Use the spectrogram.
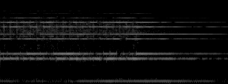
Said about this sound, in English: Only to be startled by the phone ringing at the very same moment. It was like I was in this weird trance and the ring snapped me out of it.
